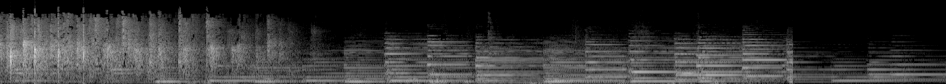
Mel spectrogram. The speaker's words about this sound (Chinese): 给个大的掌声我们的上帝， 给个大掌声我们的天父。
